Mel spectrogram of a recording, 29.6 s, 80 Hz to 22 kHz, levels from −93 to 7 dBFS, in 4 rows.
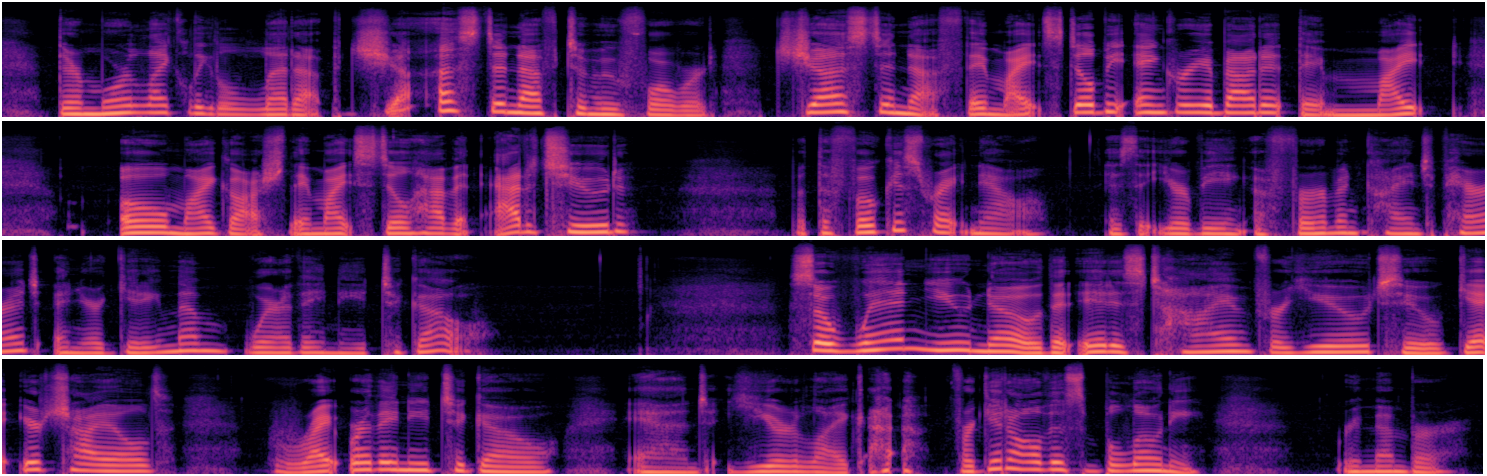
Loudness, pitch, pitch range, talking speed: -23 LUFS, 195 Hz, 175-225 Hz, 165 wpm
